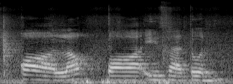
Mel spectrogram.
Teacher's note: kalau idgham itu kan meleburkan huruf yang pertama, jadinya kita lebih bacanya seperti yang si to ini huruf yang kedua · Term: idgham mutajanisain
